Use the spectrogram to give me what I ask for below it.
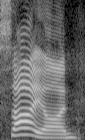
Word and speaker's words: Scion: That's not how you say it. It's not. It's upper Sound Son or Scion. Oh, it's Scion.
